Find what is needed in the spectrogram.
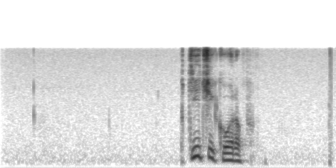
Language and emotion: Russian, neutral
